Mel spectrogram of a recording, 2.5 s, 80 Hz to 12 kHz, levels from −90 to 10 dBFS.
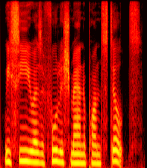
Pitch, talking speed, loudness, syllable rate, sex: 195 Hz, 220 wpm, -17 LUFS, 4.9 syllables/s, female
